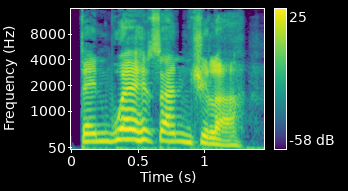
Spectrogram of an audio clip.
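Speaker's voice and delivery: high, loud, pressing question; patient pleading for Angela; urgent demand. A narrator's reading. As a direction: demand a familiar face. Charles demands again.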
